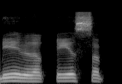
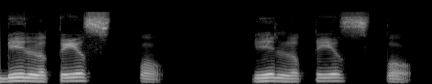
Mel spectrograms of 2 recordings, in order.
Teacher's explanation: Tapi dia harus ditunaikan dulu sinnya ya, sin yang rokhawah, kemudian to yang syiddah.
